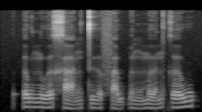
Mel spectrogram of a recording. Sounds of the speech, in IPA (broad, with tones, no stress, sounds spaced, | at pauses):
ʔ ə˧ w n u˨˩˦ ə̯ x aː˨˩˨ ŋ t̪ ɨ˨˩ ə̯ f a˨˩˨ w ɓ ə˨˩ ŋ m əː˨˩˦ n k ə˧˥ w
